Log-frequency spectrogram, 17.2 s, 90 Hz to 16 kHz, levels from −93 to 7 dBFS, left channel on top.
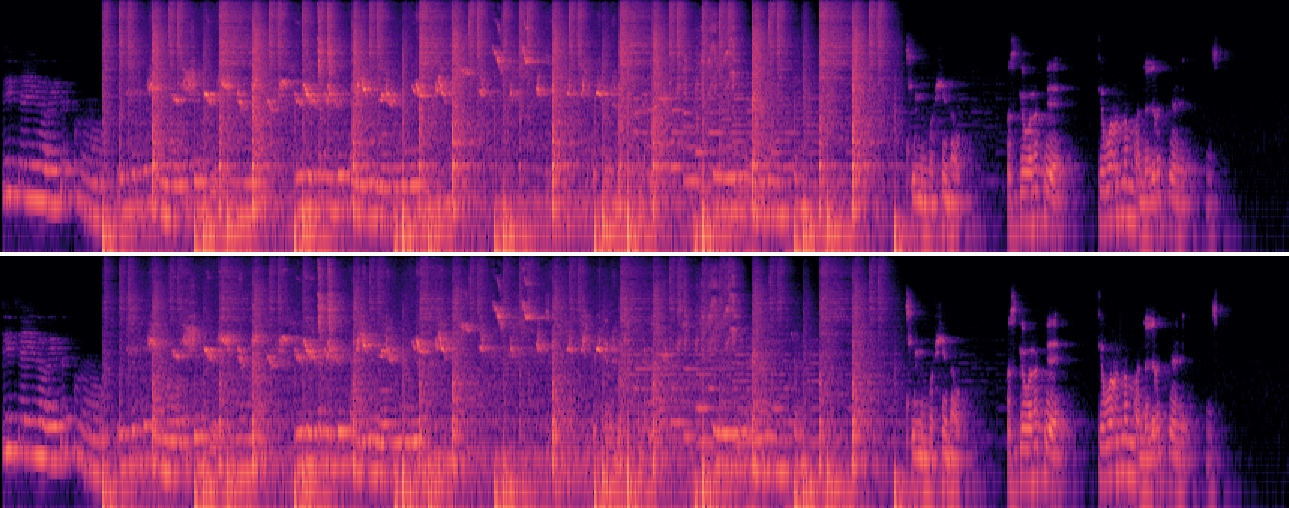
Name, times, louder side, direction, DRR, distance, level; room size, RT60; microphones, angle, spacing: voice 1, 0.0-3.5 3.9-6.0 9.5-10.7, right 2 dB, 50° right, -3 dB, 3.7 m, -32 dB
sound 1, 1.4-12.1, left 3 dB, 55° left, 0.9 m, -28 dB
sound 2, 1.7-9.9, left 1 dB, 15° left, 2.1 m, -31 dB
voice 2, 7.3-8.7 12.1-12.8 13.4-14.1 14.6-16.2, right 2 dB, 35° right, 7 dB, 1.3 m, -33 dB
sound 3, 8.2-12.8, left 1 dB, 90° left, 5.5 m, -40 dB
13.5 x 13.0 x 6.0 m, 0.63 s
head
